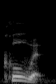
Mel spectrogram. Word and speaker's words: Cool Whip: There's only one way to pronounce that. Cool whip.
